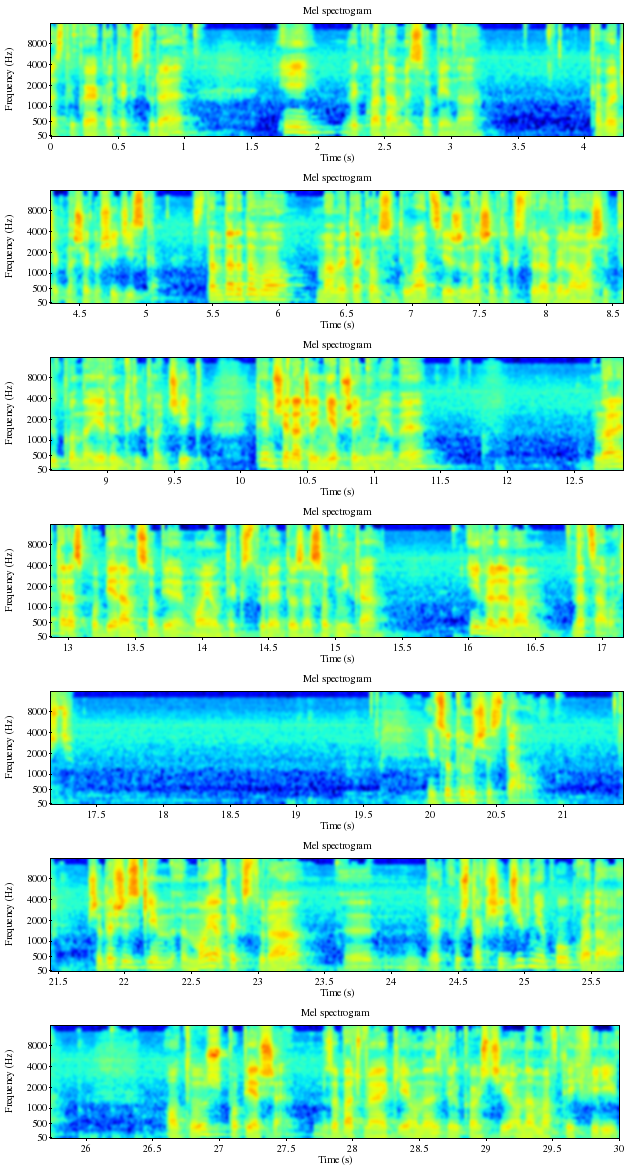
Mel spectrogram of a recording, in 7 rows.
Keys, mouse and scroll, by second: 0.0-2.0 drag, 2.3-4.3 drag, 6.0 middle click, 7.3 click, 10.2 middle click, 10.8-12.8 drag, 13.2 b, 14.9-15.9 drag, 15.9 middle click, 16.7-18.7 drag, 18.9 space, 19.4 middle click, 20.5 middle click, 21.9 click, 22.3 middle click, 23.7-25.2 middle drag, 25.5-28.0 shift+middle drag, 28.0-30.0 drag.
